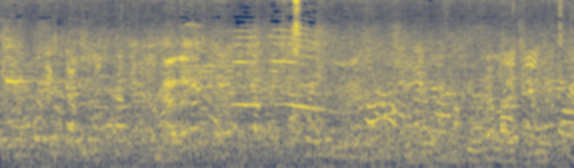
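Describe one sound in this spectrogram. A crowd of men and women chatter all around outdoors.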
